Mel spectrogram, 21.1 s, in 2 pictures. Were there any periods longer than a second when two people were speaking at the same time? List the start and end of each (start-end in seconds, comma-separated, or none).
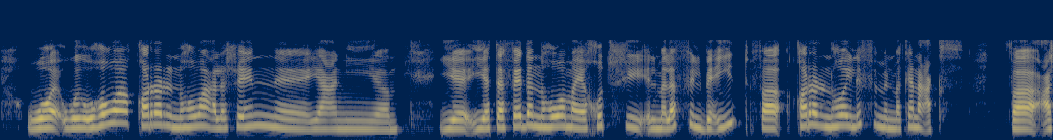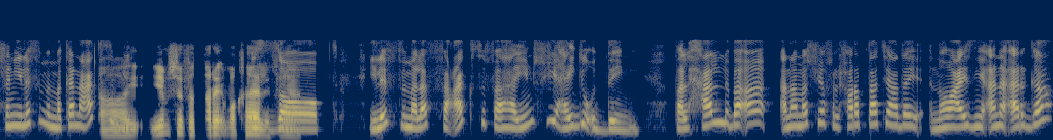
none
